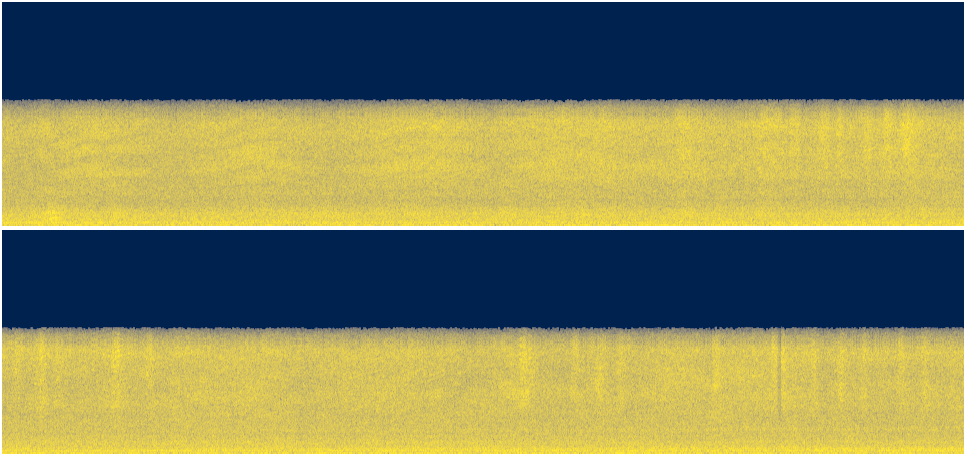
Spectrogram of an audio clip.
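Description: Gravity-feed paint spray gun hissing steadily as compressed air atomises paint, over a constant buzzing hum.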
